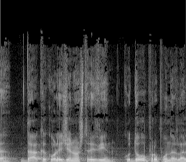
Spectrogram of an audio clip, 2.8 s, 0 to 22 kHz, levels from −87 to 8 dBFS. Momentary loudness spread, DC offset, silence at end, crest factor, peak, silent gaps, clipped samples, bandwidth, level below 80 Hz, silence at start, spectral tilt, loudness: 6 LU; under 0.1%; 0 s; 14 dB; 0 dBFS; none; under 0.1%; 17.5 kHz; -32 dBFS; 0 s; -5.5 dB/octave; -15 LUFS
